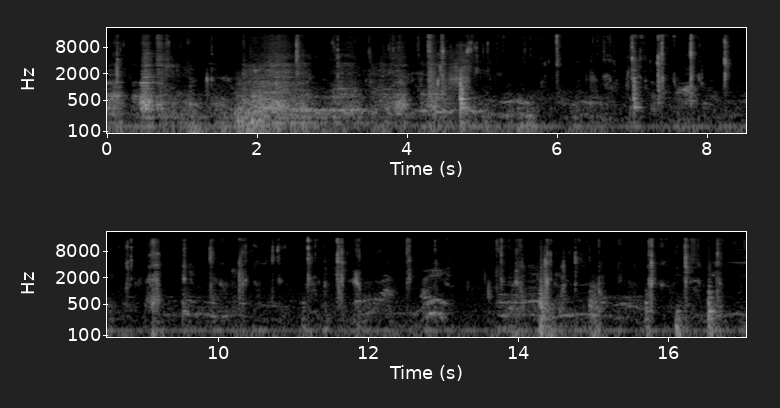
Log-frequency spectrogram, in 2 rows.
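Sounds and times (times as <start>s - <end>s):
person chewing with wet smacks: 0.0s - 17.0s.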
